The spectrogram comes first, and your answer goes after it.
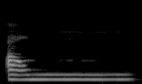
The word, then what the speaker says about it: Om: Este Om, que generalmente se pronuncia como Aum, y que uno ve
